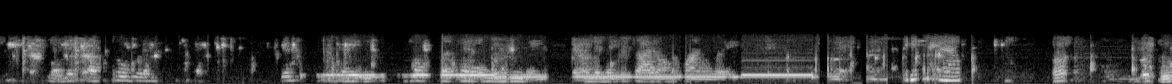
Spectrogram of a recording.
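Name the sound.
telephone dialing tones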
